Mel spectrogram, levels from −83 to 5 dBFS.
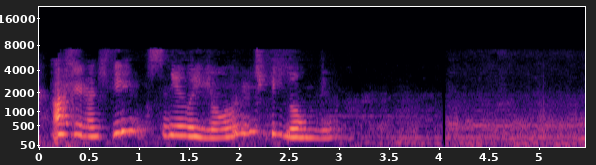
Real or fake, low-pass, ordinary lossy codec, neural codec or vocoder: fake; 7.2 kHz; MP3, 32 kbps; codec, 16 kHz in and 24 kHz out, 0.6 kbps, FireRedTTS-2 codec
